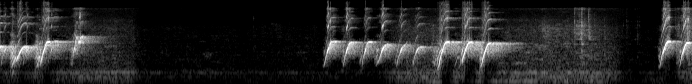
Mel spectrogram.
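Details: Asian fairy-bluebird in gacor song with full isian: short bursts of quick, rising whistled notes separated by silent gaps, the middle phrase a long run of upslurs over a low murmur.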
